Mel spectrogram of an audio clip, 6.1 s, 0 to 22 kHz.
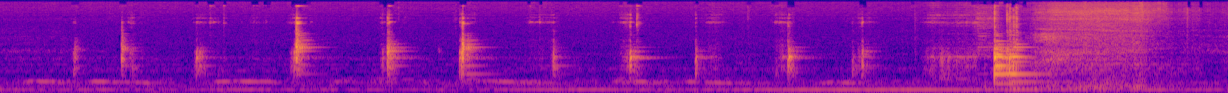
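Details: VW T4 2.5 TDI diesel idling after crankshaft damper pulley change: sharp, regular knock about twice a second; first suspected moved pump timing, found sloppy, loose crankshaft timing pulley.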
